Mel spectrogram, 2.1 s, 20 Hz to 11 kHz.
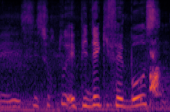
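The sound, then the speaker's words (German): Six dogs bark and yip in quick, uneven bursts, fairly loud, overlapping one another with a few higher whimpering yelps mixed in. “Eine Weggefährtin hat 6 Hunde im Schlepptau.”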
